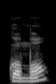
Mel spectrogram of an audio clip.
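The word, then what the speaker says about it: comment: पुख्वा पुख्वा then कम्स कोमो कोमो से आप वाकिफ हैं कोमो टी साइलेंट है कोमो देन कम्स केल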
